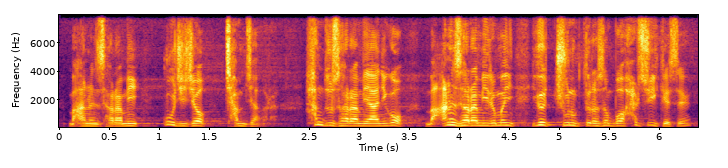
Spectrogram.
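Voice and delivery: ordinary talk, nothing marked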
